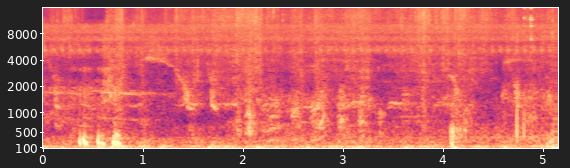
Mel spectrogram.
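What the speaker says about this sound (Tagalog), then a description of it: "May mga manok-manok din silang alaga. manok nila gising." Hens clucking close by in a few quick bursts near the start, then quieter ambient farmyard noise with faint chirps.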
